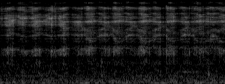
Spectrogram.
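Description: A hatchet blade being sharpened in circular strokes, a steady rhythmic rasping scrape repeating several times a second, close and fairly quiet, with no talking.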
